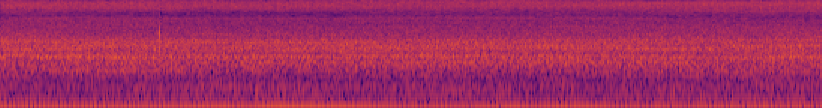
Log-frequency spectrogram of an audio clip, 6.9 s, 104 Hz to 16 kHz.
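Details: Honda Prelude first cold start after 6 months of restoration, with new distributor, injector seals, radiator and exhaust: steady low rumble, slightly uneven cold idle on all cylinders, no knocks or ticks. Timing may still be out; normal cold idle.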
